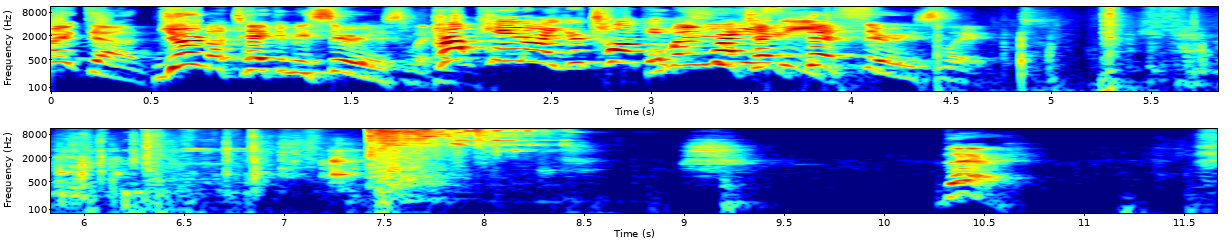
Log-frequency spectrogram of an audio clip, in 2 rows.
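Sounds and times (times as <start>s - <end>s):
speech: 0.2s - 5.0s, 10.3s - 10.7s
window glass shattering: 7.2s - 8.6s.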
